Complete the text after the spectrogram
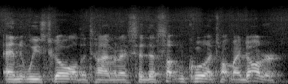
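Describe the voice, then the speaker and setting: A man's voice: medium pitch, fairly even intonation, very fast, slight background noise. Rambling Philly storyteller man. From Philadelphia. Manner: rambling storyteller, restarts often. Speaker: host. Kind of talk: casual chat.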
